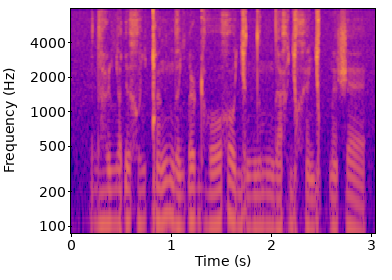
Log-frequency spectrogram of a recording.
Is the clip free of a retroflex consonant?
no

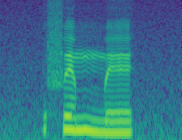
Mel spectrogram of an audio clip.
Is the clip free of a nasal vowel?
yes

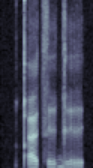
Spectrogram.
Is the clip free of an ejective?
no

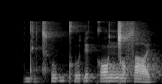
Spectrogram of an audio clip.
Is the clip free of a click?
no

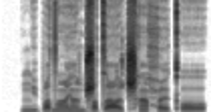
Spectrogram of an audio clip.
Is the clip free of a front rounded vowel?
no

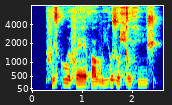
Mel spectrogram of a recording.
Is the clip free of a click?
yes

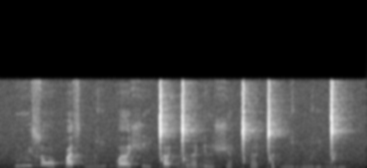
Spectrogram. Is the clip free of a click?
no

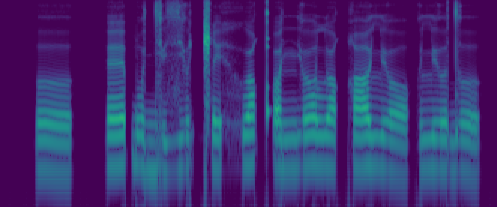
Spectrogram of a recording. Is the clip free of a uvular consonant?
no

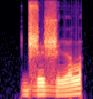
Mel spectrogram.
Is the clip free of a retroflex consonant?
no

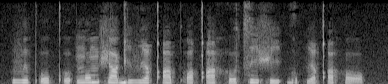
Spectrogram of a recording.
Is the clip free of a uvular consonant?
no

